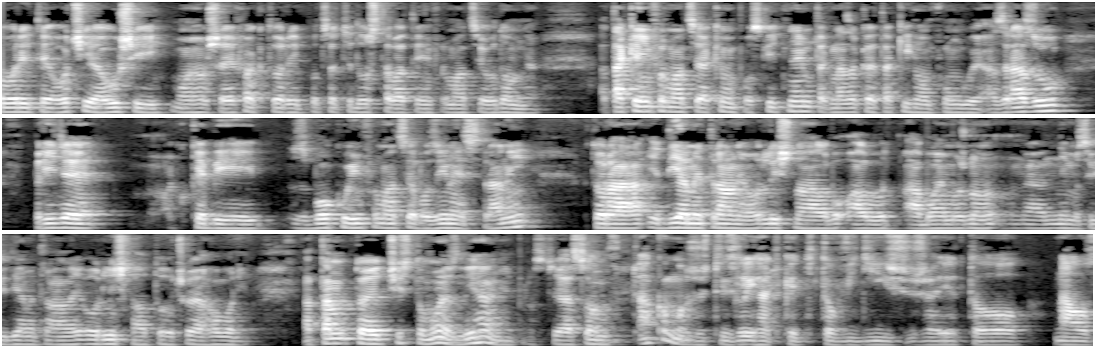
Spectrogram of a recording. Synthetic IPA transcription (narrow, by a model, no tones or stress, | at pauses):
ɔʋɔɾiːt̪ɪɛɔt͡ʃiauʃimɔjɦɔʃɛːfakt̪ɔɾiːfpɔt̪st̪acɛd̪ɔst̪aːʋat̪ɪɛinfɔɾmaːt͡siɛɔd̪ɔmɲa | at̪akɛːinfɔɾmaːt͡siɛakɛːmupɔskit̪ɲɛmt̪aɡnazaːklaɟɛt̪akiːɦɔnfuŋɡujɛʔazɾazu | pɾiːɟɛ | a̰kɔ̥kɛbizbɔkuinfɔɾmaːt͡siɪɛalɛbɔzinɛjst̪ɾani | kt̪ɔɾaːjɛd̪iamɛt̪ɾaːlɲɛɔd̪liʃnaːalɛbɔʔalɛbɔalɛbɔajɛmɔʒnɔaɲɛmusiːbiɟd̪iamɛt̪ɾaːlɲɛɔd̪liʃnaːɔt̪ːɔɦɔt͡ʃɔjaːɦɔʋɔɾiːm | at̪amt̪ɔjɛt͡ʃist̪ɔmɔjɛzliɦaɲɪɛpɾɔscɛjaːsɔmakɔmʊɔʒɛʃt̪izliɦackɛct̪ɔʋiɟiːʒʒɛjɛt̪ɔ | naɔ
